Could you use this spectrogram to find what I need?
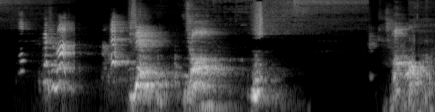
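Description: A young woman speaks with alarm.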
